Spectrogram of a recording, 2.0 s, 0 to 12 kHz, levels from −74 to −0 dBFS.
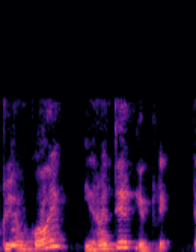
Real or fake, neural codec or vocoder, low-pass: fake; codec, 16 kHz, 2 kbps, FunCodec, trained on Chinese and English, 25 frames a second; 7.2 kHz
